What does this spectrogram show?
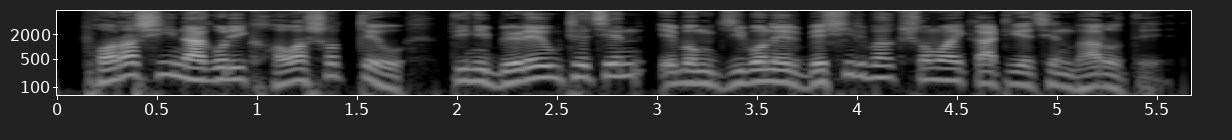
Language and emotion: Bengali, neutral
